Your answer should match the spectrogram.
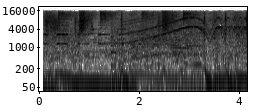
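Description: Electronic intro theme music with a heavy bass beat and a synth sweep that rises for about a second and a half, then drops sharply about three seconds in.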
